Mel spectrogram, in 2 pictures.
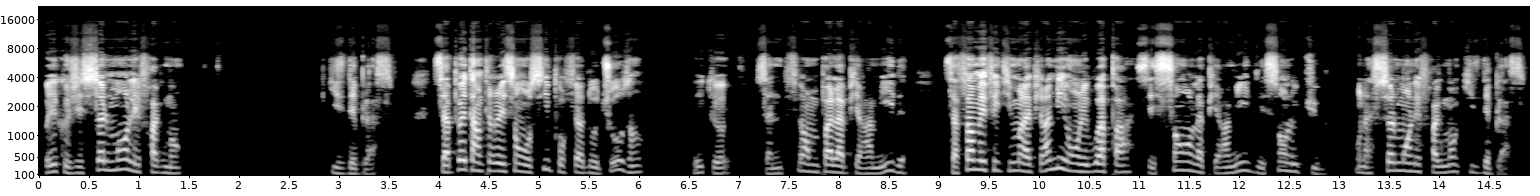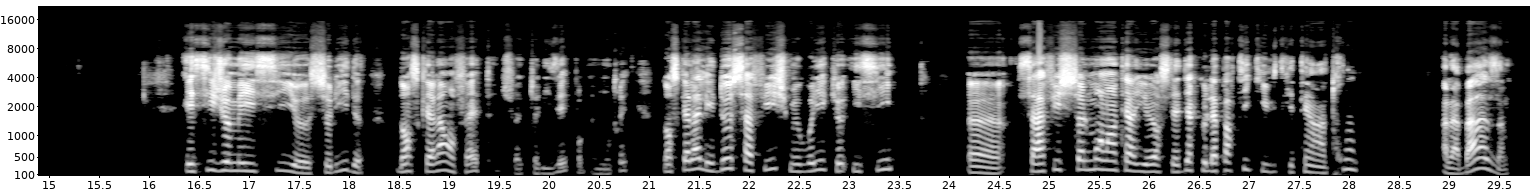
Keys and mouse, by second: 0.8 click, 6.4 click, 10.1 click, 15.1 click, 17.9 click, 19.8 click.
